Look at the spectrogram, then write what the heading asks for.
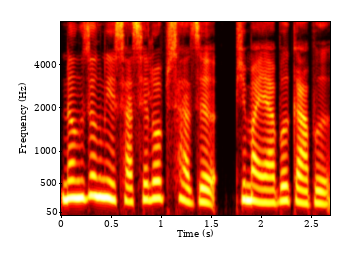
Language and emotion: Bodo, neutral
